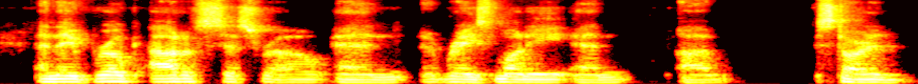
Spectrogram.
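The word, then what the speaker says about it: CSIRO: government organization in australia called cicero that's how they pronounce it and they were doing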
